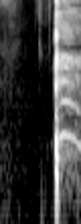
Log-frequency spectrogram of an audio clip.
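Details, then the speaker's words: Adult woman: a single abrupt, unexpected cough with sharp onset and brief voiced tail. "excusez-moi pour le la toux intempestif"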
